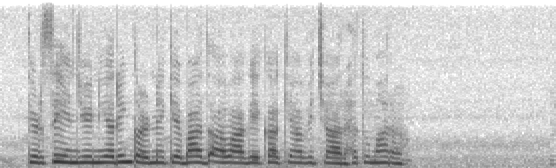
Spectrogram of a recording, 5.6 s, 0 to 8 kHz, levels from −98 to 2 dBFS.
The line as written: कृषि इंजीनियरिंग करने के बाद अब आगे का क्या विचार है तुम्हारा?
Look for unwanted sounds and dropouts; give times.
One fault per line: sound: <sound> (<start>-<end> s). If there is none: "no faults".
no faults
